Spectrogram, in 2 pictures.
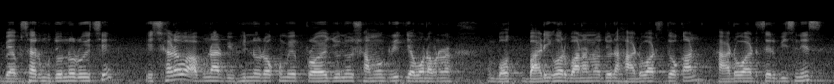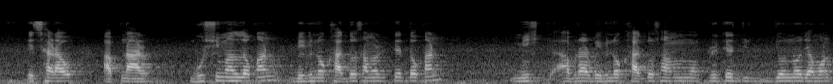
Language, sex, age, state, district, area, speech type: Bengali, male, 45-60, West Bengal, Paschim Medinipur, rural, spontaneous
